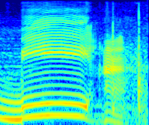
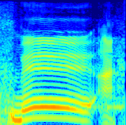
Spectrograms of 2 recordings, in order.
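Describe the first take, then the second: First: The first vowel is a clear i sound. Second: The first vowel is between i and u. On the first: "Yang pertama dengan bil kasri" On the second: "cara bacanya antara dhammah dengan kasrah"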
